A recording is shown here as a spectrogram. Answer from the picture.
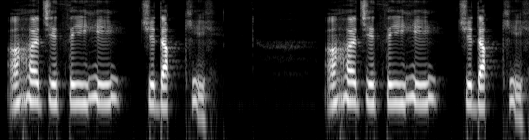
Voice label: "vhv cerehe cetakke", Muscogee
